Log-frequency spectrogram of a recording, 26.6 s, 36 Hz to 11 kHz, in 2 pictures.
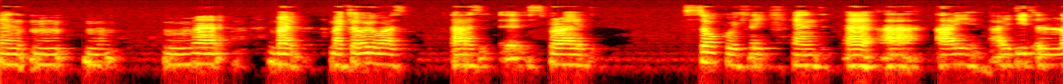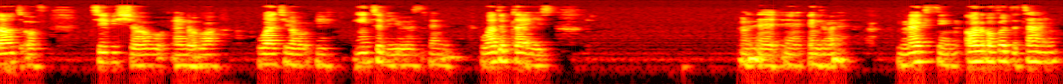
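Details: Stuttering in a 25-year-old male Israeli musician who describes himself as having stuttered for almost 21 years.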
